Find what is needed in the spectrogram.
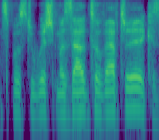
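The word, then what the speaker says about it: מזל טוב: It's just how you say it. It's the sing-song that you add to the word versus the emphasis, because again, Mazal Tov. I'm not going to pronounce the other way. You know the other way. That is not how we pronounce it in modern Hebrew in Israel. Full stop.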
